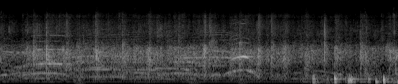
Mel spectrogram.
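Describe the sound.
An audience applauds with steady, sustained clapping for about four seconds, mixed with scattered crowd voices and a few low thumps toward the end.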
